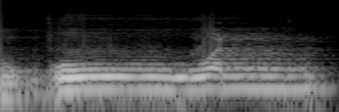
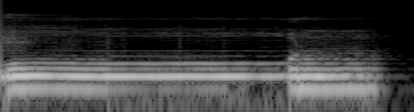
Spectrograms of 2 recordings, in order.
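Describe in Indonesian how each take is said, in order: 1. Vokalnya meluncur ke bunyi vokal tambahan. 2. Vokalnya tetap bersih, tanpa peluncur tambahan. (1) "Pantulan imalah itu tuan, ada uwan, jadi uwe, nggak boleh" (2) "Tapi un, un, nah, itu yang betul"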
